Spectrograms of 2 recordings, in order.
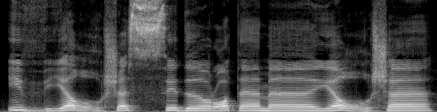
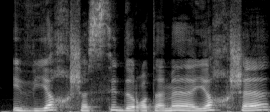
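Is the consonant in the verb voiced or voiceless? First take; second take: voiced; voiceless. First: The verb has a voiced throat consonant. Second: The verb has a voiceless breathy throat consonant. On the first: The meaning is covering. The speaker calls it right. "إذن نقول" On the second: The meaning changes to fearing. The speaker calls it wrong. "فالبعض يقول يخشى بدل يغشى"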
